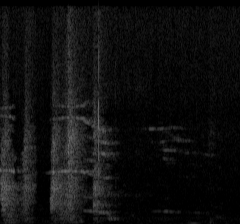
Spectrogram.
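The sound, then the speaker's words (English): Dogs scratch at a door in three quick, rasping bursts over the first second, then the scraping fades to faint, scattered rustles and a low thump. “I don't know why right now they've chosen to scratch on this door of all doors.”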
